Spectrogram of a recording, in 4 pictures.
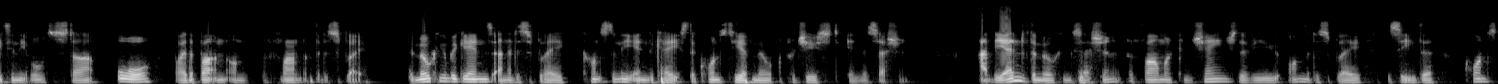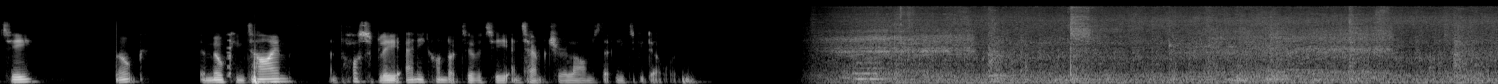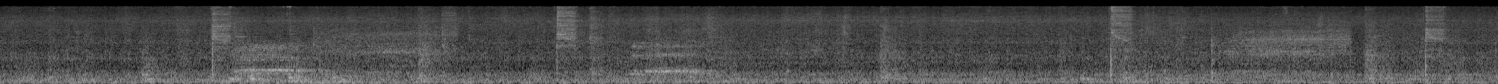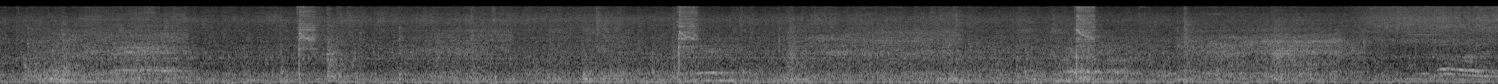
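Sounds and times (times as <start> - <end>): milking machine hissing: 23.0 - 59.9
animal bleats: 23.3 - 24.5, 32.1 - 34.6, 35.5 - 37.3, 45.5 - 47.0, 47.9 - 48.2, 51.7 - 52.5, 55.5 - 58.5.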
